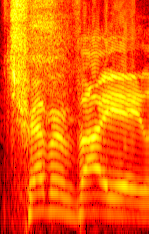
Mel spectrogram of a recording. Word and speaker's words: Trevor Valle: Trevor Valle, ladies and gentlemen. That's how you say it if you want to be cool.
